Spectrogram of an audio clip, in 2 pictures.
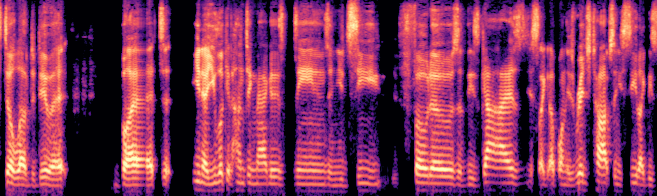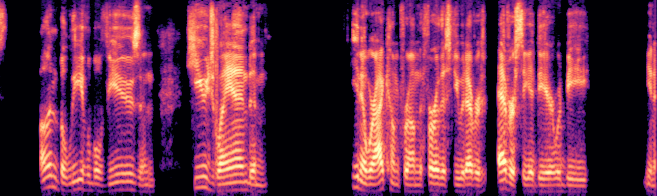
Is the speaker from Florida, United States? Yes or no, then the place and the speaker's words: yes; Florida, United States; moved away as an adult; now in Utah, United States; I was born and raised in the South in Florida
